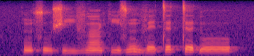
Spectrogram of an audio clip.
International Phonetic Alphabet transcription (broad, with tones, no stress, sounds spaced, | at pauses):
k ũ˨ s u˨ ʃ iː˨ v ã˧ k i˨ z ũ˦˨ v ɛ˨ t ə˦ t ə˦˨ ɗ oː˧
